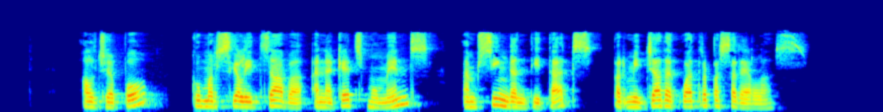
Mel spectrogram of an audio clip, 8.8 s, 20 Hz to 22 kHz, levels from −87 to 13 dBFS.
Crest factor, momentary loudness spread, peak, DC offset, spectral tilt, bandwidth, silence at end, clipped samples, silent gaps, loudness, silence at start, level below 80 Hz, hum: 18 dB; 10 LU; 0 dBFS; under 0.1%; -3.5 dB/octave; 8.2 kHz; 0.8 s; under 0.1%; 1.75-1.91 s, 4.47-4.61 s, 6.03-6.13 s; -18 LUFS; 0.85 s; -60 dBFS; none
